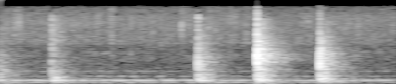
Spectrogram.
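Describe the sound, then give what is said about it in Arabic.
Knocking on a door in the middle of the night in a horror story: four sharp knocks with uneven spacing, the last three coming closer together, over a steady low hum. “في انصاص الليالي اتفاجئت ام رؤوف بالباب بيخبط”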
